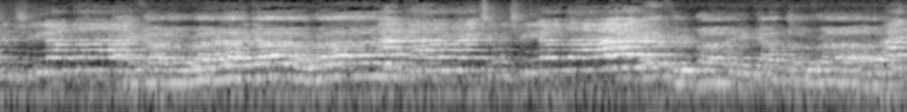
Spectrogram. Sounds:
Choir

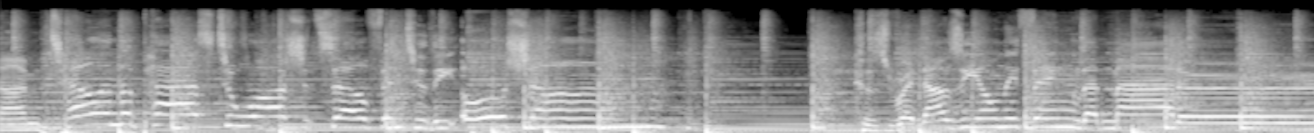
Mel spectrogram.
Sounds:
Rhythm and blues, Music

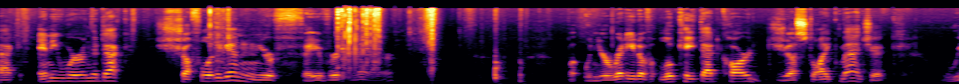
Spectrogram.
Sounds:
Speech

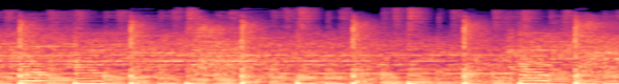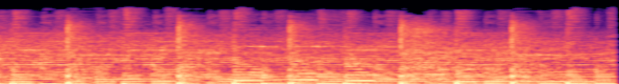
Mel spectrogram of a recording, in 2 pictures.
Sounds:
Music

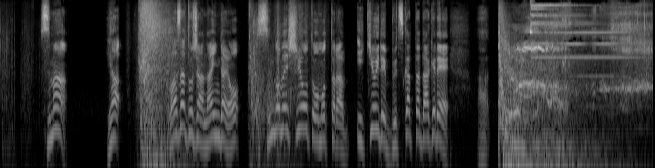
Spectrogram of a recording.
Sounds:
Speech

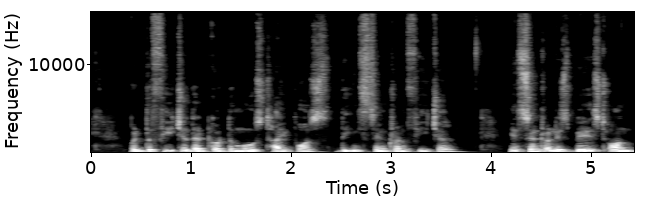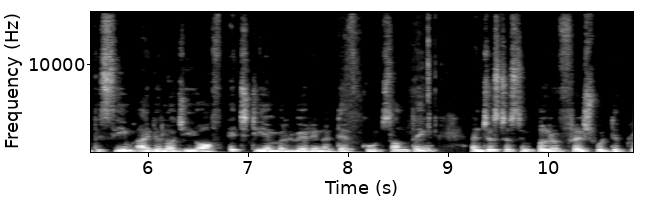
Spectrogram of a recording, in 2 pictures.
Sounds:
Speech

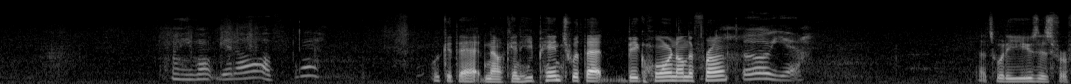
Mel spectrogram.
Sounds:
Speech

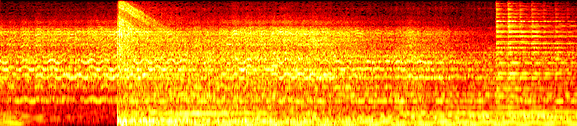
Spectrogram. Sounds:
Sound effect, Music

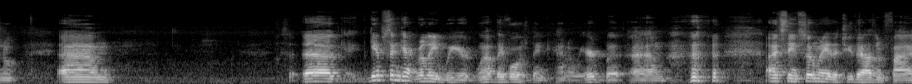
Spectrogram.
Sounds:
Speech

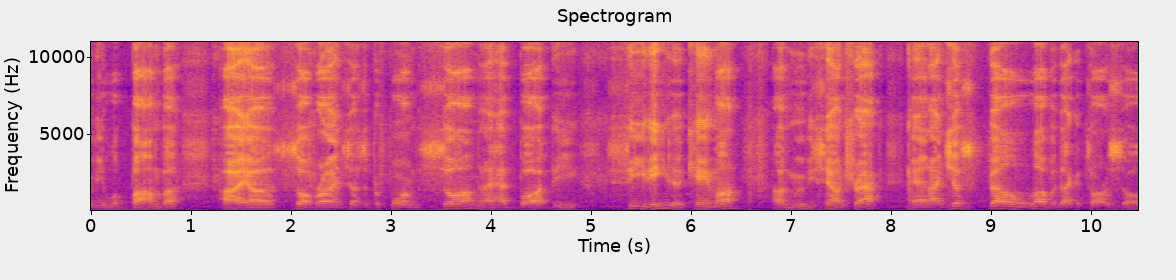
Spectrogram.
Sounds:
Speech

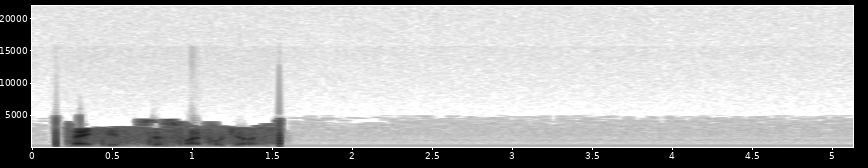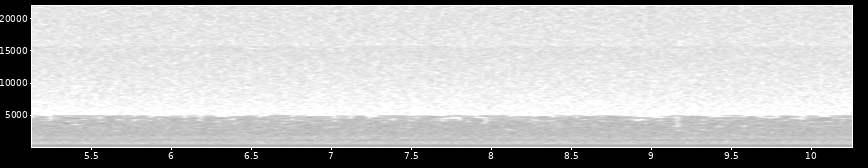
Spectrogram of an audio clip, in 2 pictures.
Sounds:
Speech

